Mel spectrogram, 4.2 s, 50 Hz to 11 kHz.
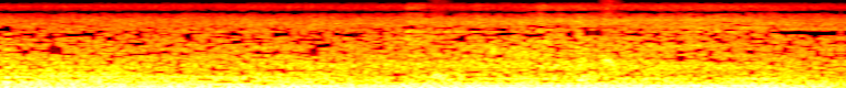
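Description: Ford Cargo 2428 truck's diesel engine running with a steady low drone.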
